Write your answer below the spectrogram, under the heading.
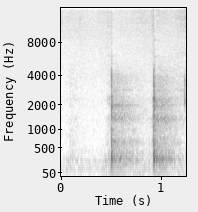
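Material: Steel.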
